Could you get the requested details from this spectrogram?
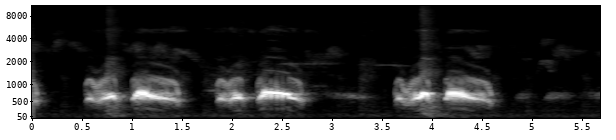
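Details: Spotted dove kept as a decoy bird, calling to stimulate and lure other doves; low, hollow two-part coos, a short throaty note then a longer drawn note, repeated in three phrases about every 1.5 seconds, clean background.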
